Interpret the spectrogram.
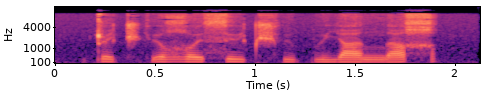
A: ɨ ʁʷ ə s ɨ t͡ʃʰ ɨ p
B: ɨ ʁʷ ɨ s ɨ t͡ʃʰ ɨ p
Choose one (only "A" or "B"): B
